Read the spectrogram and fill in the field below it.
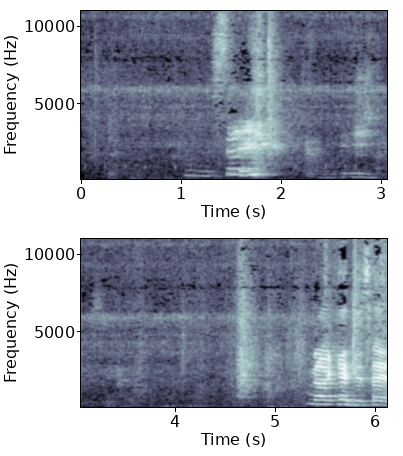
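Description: Women talk and laugh nearby.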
